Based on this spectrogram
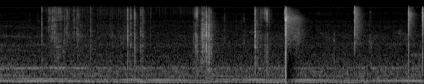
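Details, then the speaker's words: Film capacitor fed crudely rectified DC from a microwave oven transformer: irregular sharp snaps and crackles over a low hum as the dielectric film breaks down. "There you go, capacitor's destroying. Hear that crackling? Well, that's a capacitor breaking out, like the dielectric and all that, the film breaking down."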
